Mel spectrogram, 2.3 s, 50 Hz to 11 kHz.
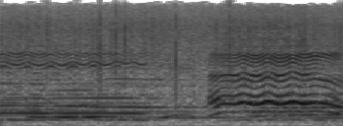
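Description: Acoustic-era 1916 Columbia 78 rpm shellac record playing on a portable suitcase turntable. It plays a passage of music with held, wavering notes, and a louder note comes in about a second and a half in. Under the music run a steady surface hiss and light crackle.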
